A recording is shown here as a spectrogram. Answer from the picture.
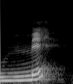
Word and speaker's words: mais: On a le mot mais qui s'écrit MAIS. Alors tu as aussi dans le mot mais le son E qui s'écrit AI.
